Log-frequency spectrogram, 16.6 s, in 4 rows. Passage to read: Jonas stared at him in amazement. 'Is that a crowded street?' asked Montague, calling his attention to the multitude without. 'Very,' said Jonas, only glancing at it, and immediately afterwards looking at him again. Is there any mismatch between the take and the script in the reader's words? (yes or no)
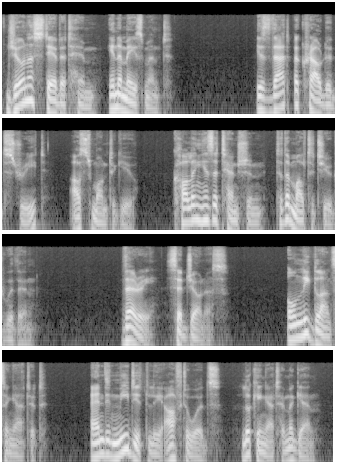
yes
